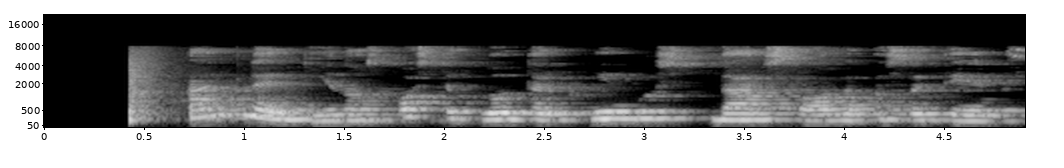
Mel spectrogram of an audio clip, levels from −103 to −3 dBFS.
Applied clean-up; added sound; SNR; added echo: classical method WPE with log-MMSE.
